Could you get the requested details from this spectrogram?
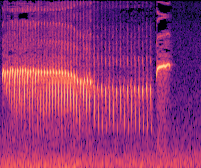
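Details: Canary training song: a rich rolling trill gliding slightly downward, then a lower rapid pulsed trill, ending with one bright whistled note.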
